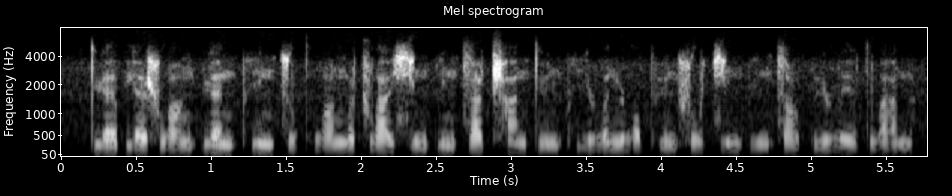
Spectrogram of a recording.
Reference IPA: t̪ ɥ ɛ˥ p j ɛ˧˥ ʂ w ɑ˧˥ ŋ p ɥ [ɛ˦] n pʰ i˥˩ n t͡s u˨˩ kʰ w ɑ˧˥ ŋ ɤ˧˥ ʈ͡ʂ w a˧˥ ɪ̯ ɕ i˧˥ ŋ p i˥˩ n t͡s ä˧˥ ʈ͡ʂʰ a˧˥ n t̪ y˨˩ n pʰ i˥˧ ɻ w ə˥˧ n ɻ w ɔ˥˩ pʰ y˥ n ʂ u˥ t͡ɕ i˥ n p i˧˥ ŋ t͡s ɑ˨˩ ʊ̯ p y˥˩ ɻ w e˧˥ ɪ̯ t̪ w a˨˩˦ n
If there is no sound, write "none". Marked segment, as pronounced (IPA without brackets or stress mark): ɛ˥˧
